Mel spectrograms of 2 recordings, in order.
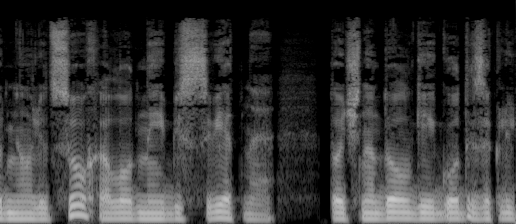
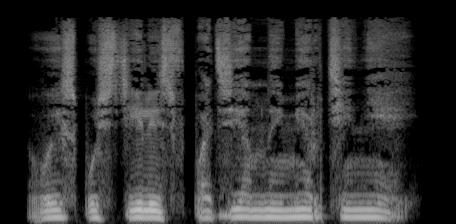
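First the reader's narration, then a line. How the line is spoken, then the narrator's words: Quiet. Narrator (Russian): тихо проговорил путеводитель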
